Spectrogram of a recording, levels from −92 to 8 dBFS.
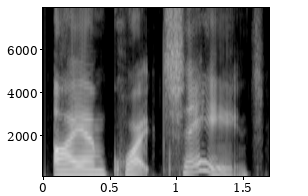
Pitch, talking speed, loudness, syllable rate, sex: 230 Hz, 140 wpm, -19 LUFS, 4.0 syllables/s, female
